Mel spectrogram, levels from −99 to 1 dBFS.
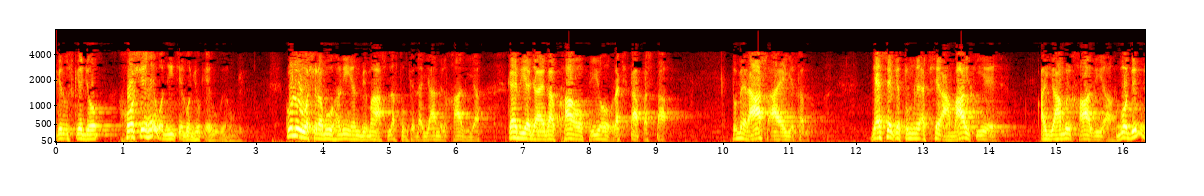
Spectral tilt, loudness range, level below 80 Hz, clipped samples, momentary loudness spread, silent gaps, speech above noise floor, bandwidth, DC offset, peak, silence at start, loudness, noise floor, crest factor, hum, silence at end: -11 dB/octave; 3 LU; -44 dBFS; under 0.1%; 15 LU; none; 35 dB; 4.5 kHz; under 0.1%; 0 dBFS; 0 s; -14 LUFS; -49 dBFS; 16 dB; none; 0 s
